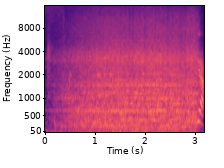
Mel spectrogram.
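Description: A large industrial dryer in a feather processing and cleaning plant, with feathers spun around inside, runs with a steady, loud mechanical rumble and churning drone, dense low tones and a constant hum, no one speaking over it.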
